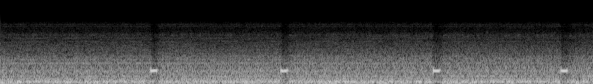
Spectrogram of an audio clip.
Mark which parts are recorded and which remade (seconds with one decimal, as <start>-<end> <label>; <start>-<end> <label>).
0.0-0.7 recorded; 0.7-1.6 remade; 1.6-2.2 recorded; 2.2-3.4 remade; 3.4-5.9 recorded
